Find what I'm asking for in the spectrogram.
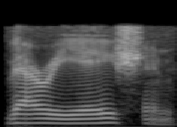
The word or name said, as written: variation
